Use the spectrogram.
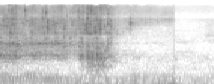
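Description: Water pouring into a pressure cooker holding peas for misal: a steady close splashing gush that thins out and then stops, with no one talking.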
